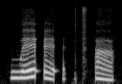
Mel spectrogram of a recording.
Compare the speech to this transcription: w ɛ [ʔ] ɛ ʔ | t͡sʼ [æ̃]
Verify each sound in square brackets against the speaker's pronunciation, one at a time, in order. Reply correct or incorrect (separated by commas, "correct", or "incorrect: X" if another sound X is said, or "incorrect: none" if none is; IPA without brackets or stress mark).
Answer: correct, incorrect: ɐ̃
